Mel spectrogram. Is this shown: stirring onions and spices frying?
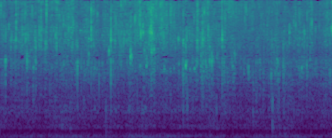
yes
